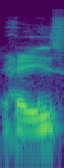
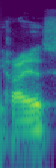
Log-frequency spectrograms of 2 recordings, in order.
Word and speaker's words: Hayes: some people couldn't uh pronounce my last name uh hayes they would say highest or whatever would give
